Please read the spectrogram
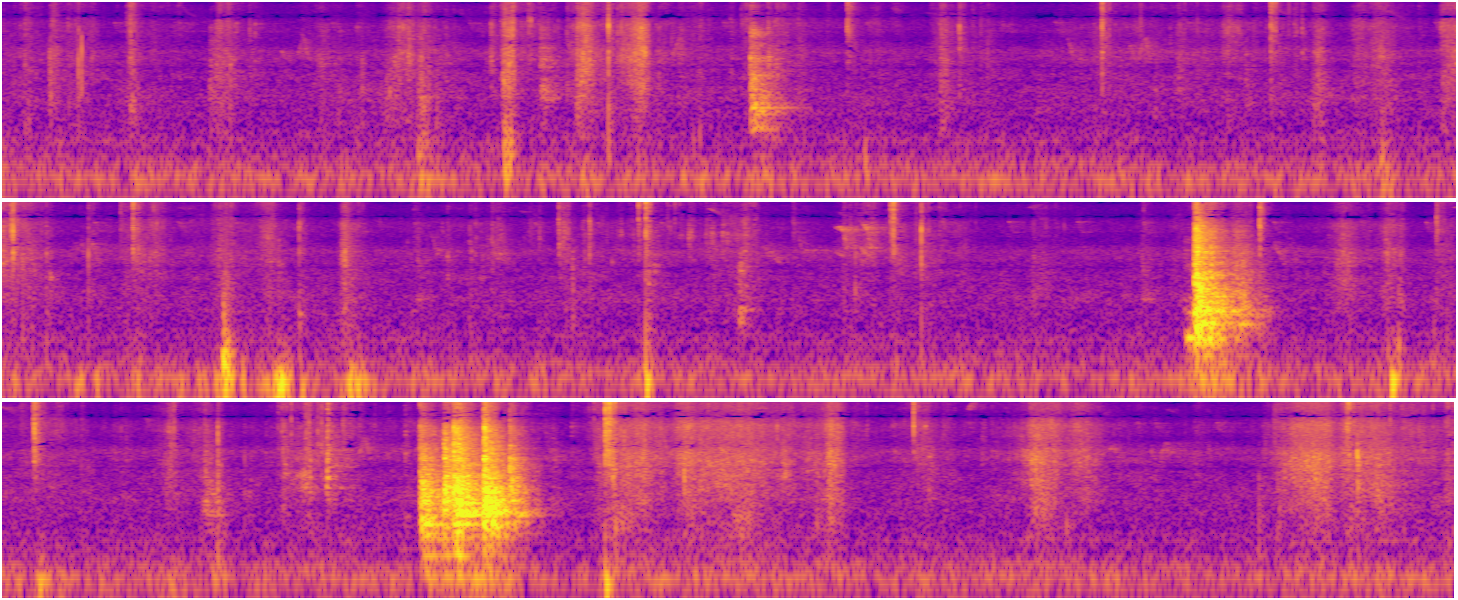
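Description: Dry leaf litter and twigs crackling and rustling in scattered short bursts as people step and handle sticks on the ground, with two louder rustling scrapes about twenty and twenty-five seconds in.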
